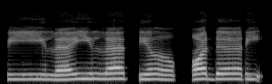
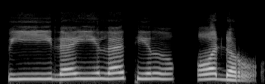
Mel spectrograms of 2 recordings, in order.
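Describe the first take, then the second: First: The word continues and the r sounds light. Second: The word stops and the r sounds heavy. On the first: The reciter joins it to the next verse. "kalau kita baca wasol ... maka dibaca tipis" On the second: The reciter pauses at the end of the verse. "kalau kita bacanya di apa berhenti ... dipenuhi mulutnya diangkat"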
